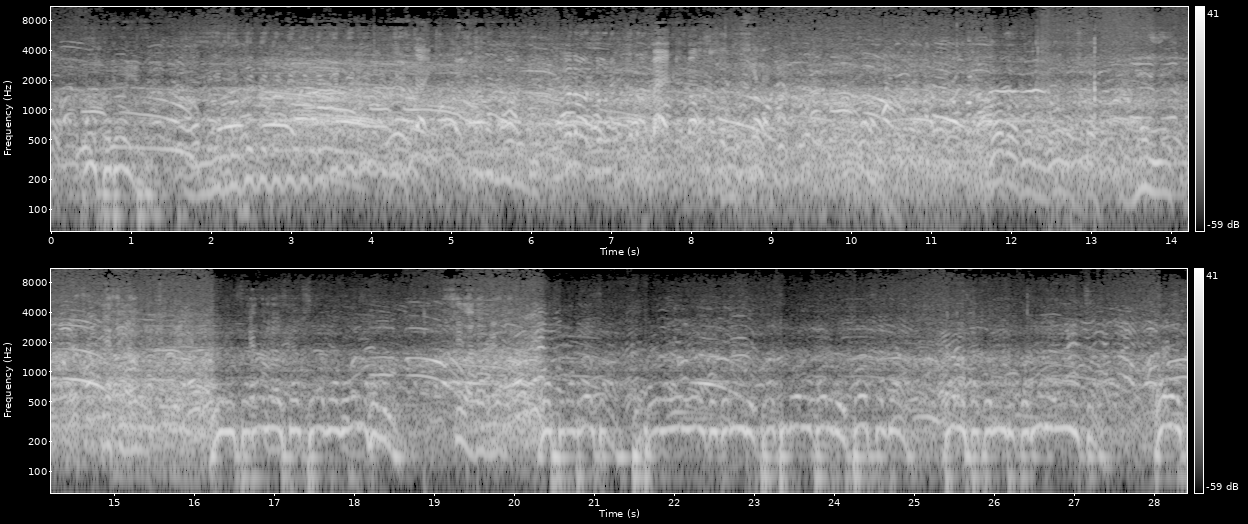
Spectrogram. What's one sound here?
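A large crowd of men and women talks and shouts outdoors.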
